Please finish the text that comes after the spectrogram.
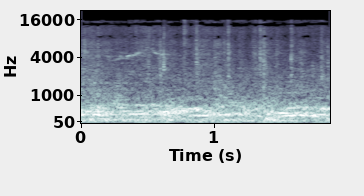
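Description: Teddy pigeons coo close by at a sale in Sialkot, low throaty calls rolling continuously over a busy background.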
